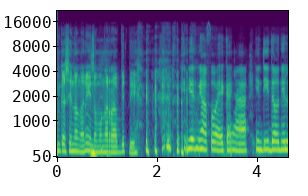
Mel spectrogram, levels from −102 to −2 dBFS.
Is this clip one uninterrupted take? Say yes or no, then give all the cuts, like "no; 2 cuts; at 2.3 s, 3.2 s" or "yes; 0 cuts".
yes; 0 cuts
